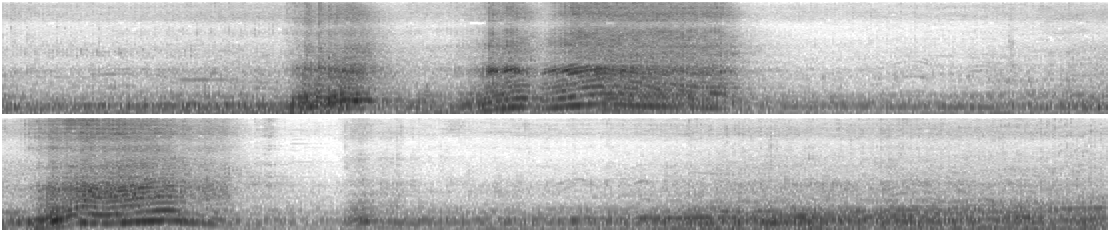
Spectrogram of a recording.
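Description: Vehicle engines revving: three quick blips, each rising then falling in pitch, in the first seven seconds, as motorcycles and a classic car pass. Then an engine note holds steady and slowly rises in pitch as a vehicle pulls away.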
